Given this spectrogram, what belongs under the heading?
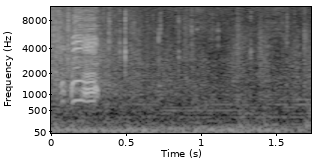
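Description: A chicken in the video game Divinity, made by a polymorph spell, lets out one short, bright squawk at the start, then only a low rumbling background follows.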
